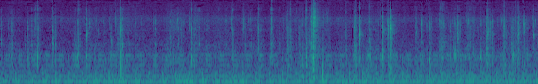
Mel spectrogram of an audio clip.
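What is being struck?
Plastic membrane computer keyboard.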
